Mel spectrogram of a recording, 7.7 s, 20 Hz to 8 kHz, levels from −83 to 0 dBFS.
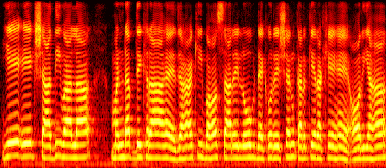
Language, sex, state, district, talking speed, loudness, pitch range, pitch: Hindi, female, Bihar, West Champaran, 155 wpm, -12 LUFS, 200-220 Hz, 210 Hz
